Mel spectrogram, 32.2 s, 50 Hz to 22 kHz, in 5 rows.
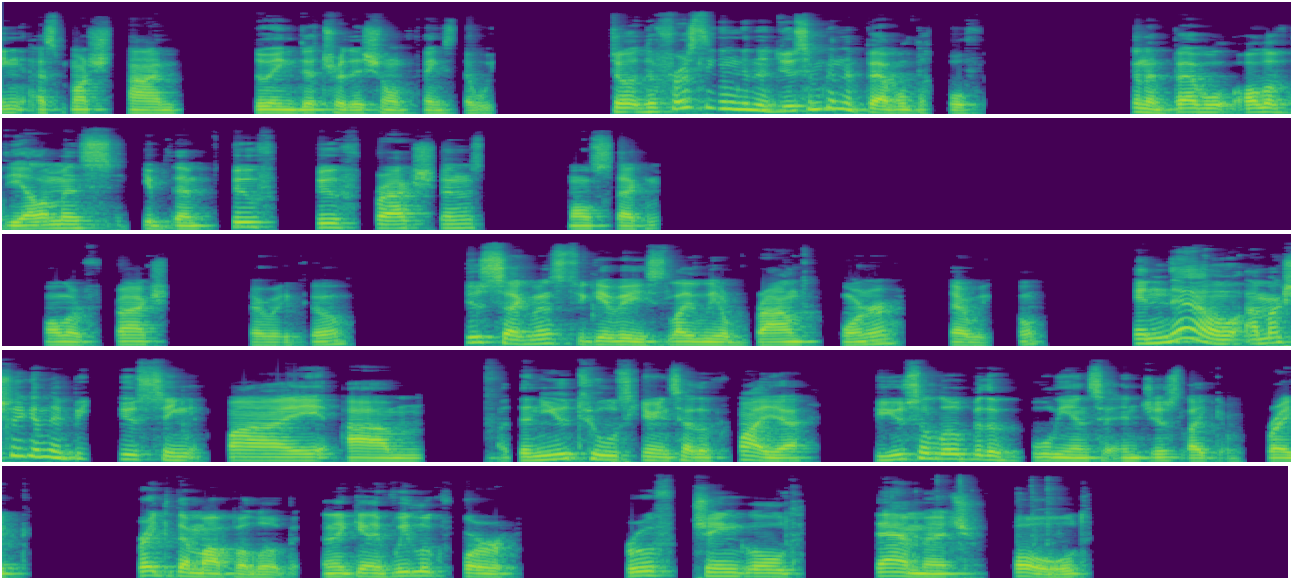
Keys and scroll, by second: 10.9 4, 13.6 5, 25.1 alt+Tab, 28.3 k, 28.4 k, 29.8-31.4 typing.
